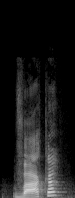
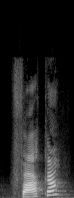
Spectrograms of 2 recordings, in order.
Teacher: Vocês devem ter observado que nós fazemos exatamente o mesmo movimento e a única diferença é que o som sai com voz e sem voz, e isso estabelece uma diferença entre as consoantes, entre os pedacinhos de palavra que nós produzimos. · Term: sons com voz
